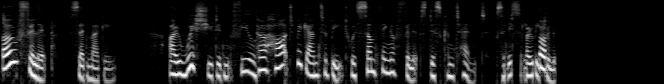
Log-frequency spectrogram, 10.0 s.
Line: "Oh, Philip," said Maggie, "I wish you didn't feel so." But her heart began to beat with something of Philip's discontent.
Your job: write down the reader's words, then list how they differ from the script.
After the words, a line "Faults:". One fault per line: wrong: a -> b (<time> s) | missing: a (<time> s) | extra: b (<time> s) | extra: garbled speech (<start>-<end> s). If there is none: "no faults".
"Oh, Philip," said Maggie, "I wish you didn't feel her heart began to beat with something of Philip's discontent. [garbled]
Faults:
missing: so But (3.8 s)
extra: garbled speech (7.4-8.3 s)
